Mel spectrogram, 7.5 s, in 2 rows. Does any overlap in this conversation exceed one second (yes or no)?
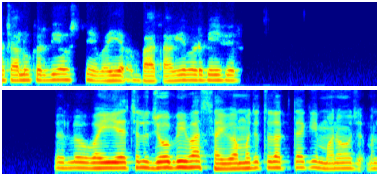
no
